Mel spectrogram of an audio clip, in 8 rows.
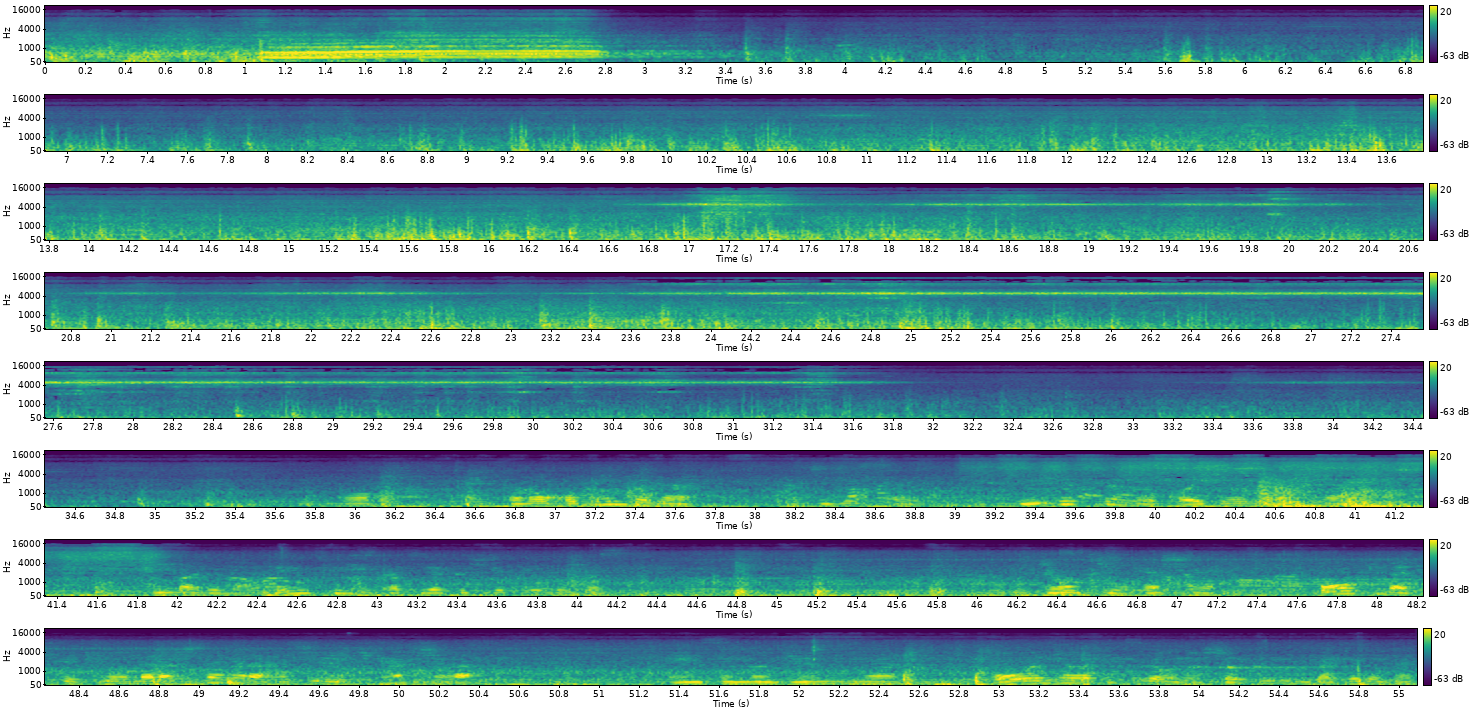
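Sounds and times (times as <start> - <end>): train wheels rumbling and clattering: 0.0 - 55.0
high wheel squeal: 16.7 - 31.8, 33.4 - 34.6.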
